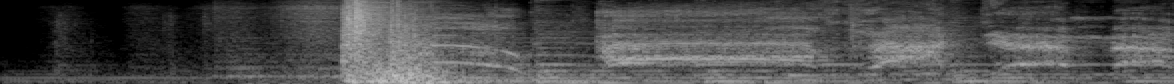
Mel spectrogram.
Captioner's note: loud bang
